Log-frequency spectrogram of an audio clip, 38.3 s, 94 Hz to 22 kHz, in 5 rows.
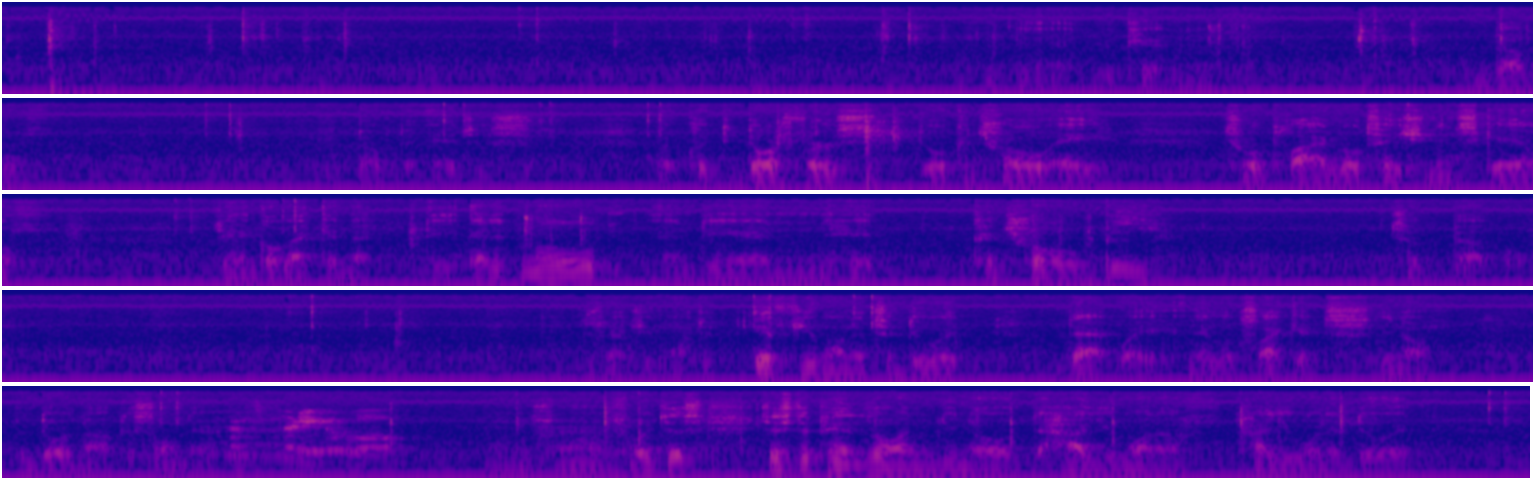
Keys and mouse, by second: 6.8 ctrl+b, 10.0 click, 10.8 click, 11.9 ctrl+a, 16.3 click, 20.4 ctrl+b, 24.9 middle click, 26.8 click, 27.7-30.5 middle drag, 31.3 click, 32.5-33.2 middle drag, 33.7 shift+middle drag, 34.3-35.0 middle drag, 35.6 shift+middle click, 36.1 middle click, 36.9-37.3 shift+middle drag, 38.0-38.2 drag.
